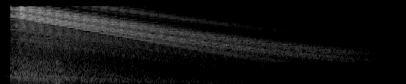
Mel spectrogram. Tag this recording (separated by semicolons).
clinking; ching; clink; clank; metallic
